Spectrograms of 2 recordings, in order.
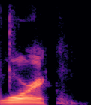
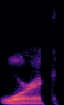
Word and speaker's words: Warwick: Warwick. Warick. Warwick. It's spelled Warwick, but he pronounces it Warick.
